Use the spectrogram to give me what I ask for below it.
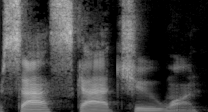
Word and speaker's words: Saskatchewan: If you think about it, it's Saskatchewan. If you say it slowly. So individually, it's a little easier. Saskatchewan.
